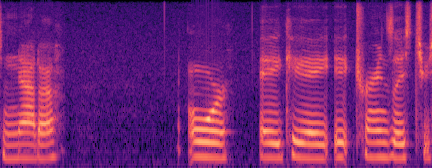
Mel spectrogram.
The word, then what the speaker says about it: Natter: on the ba 349 nada or nature but in german it's nada or aka it translates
